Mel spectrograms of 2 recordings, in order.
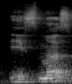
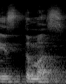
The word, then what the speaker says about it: isthmus: Okay, remember it is pronounced as isthmus, not isthmus. Okay, like asthma, respiratory disorder, lung disease. It is not asthma, it is asthma. TH is silent.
